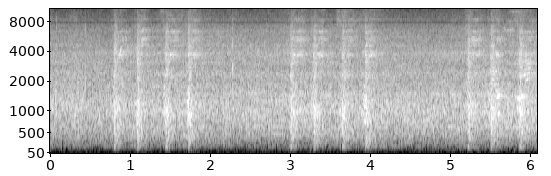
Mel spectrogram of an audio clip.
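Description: Class 395 Javelin electric multiple unit rolling past at low speed. A steady rolling noise comes from its wheels, with clicks in groups of about four as each pair of bogies crosses the track joints, a group roughly every two seconds.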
